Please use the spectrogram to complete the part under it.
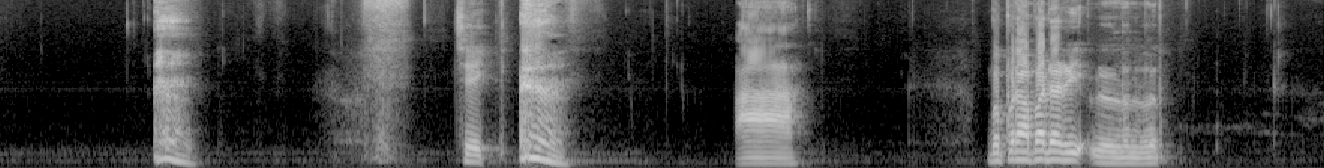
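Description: A young man speaks in short, animated bursts close to the microphone.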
